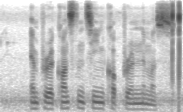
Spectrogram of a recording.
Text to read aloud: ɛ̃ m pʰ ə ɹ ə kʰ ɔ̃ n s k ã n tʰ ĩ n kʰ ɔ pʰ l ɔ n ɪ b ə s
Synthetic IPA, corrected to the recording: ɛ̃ m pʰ ə ɹ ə kʰ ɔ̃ n s t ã n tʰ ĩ n kʰ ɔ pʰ ɹ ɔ n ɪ m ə s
